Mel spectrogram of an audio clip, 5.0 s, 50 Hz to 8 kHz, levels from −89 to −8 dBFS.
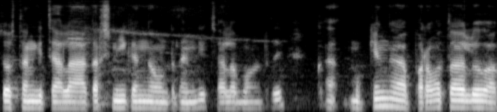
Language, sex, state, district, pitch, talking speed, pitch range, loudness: Telugu, male, Andhra Pradesh, Krishna, 130 Hz, 120 wpm, 120-135 Hz, -18 LUFS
